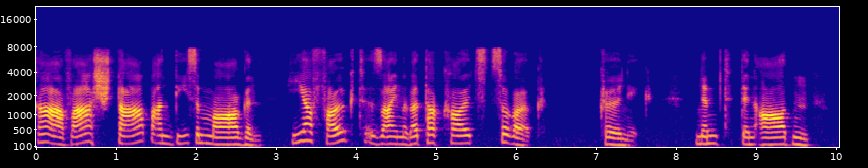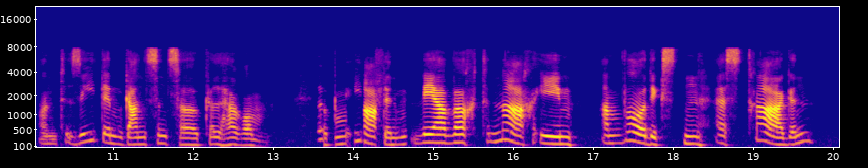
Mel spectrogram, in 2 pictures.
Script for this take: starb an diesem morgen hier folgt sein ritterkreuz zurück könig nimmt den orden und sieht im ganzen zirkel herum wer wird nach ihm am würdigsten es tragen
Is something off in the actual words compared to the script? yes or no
yes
